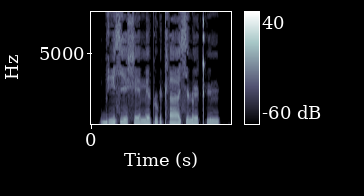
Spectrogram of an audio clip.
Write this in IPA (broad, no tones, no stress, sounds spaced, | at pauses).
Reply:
b iː sʲ eː x eː m e ʈ y ɽ i ʈʰ æː sʲ e ɳ ø kʰ y m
